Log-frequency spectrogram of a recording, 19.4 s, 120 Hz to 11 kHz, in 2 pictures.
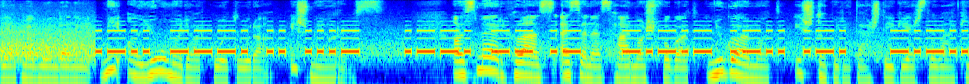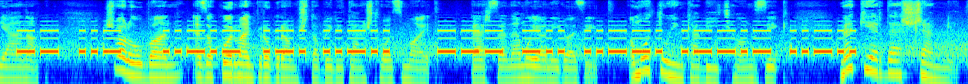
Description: Morse code (Japanese Wabun code), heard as a keyed tone, hand-sent with a paddle, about 20 wpm, 700 Hz, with speech in Hungarian. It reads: カゾク ツヨイ サカナ キヨウ ミナト レポート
